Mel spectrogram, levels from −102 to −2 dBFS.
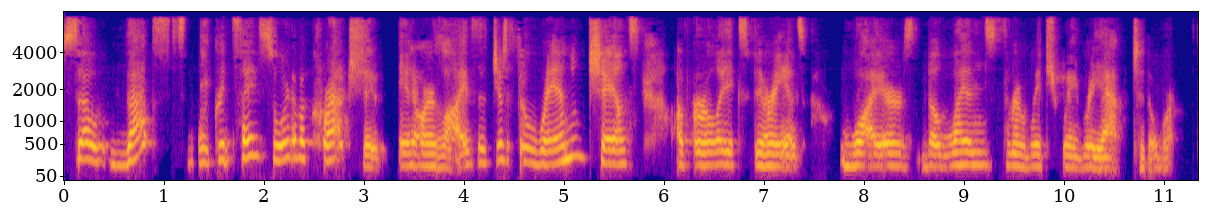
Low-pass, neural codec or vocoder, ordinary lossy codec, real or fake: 7.2 kHz; codec, 24 kHz, 1.5 kbps, HILCodec; MP3, 48 kbps; fake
